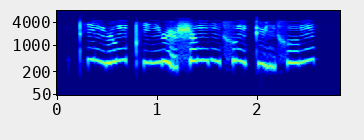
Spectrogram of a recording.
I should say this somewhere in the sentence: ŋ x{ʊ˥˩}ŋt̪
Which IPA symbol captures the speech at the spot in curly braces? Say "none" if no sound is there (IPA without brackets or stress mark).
ʊ˥˩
